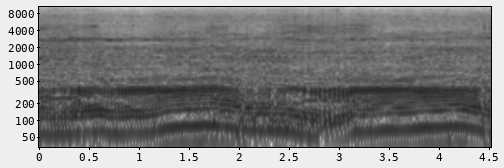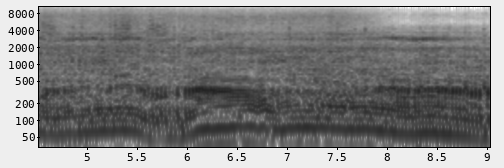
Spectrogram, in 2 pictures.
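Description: Dirt bike engine heard up close from on board, rising and falling in pitch as the throttle is opened and closed several times while riding, with rattling from the bike.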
